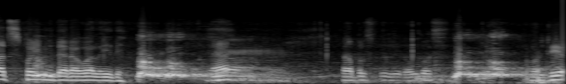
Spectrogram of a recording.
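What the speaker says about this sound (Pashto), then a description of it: "او دا ډېر بد سپی مې درولی دی" A dog barks loudly and repeatedly at close range, with sharp barks and yips mixed in with speech, outdoors in a village.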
